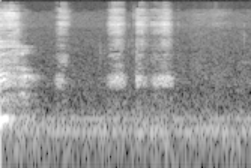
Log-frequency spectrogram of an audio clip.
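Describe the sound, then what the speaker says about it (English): Pen or marker strokes write letters by hand in a few short, soft scratching bursts, close but faint. "We're going to write."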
